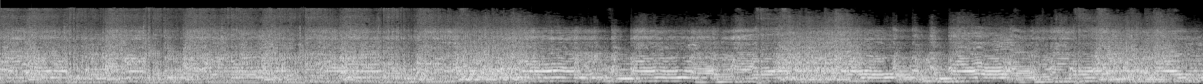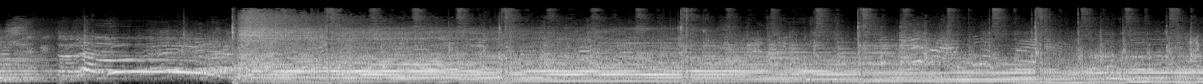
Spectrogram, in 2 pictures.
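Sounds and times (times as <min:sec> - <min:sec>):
heavy metal band playing: 0:00.0 - 0:13.1, 0:14.1 - 0:24.0
electric guitar held notes: 0:14.4 - 0:24.0.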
